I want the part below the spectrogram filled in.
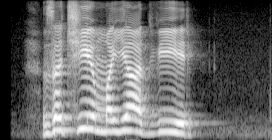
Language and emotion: Russian, angry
